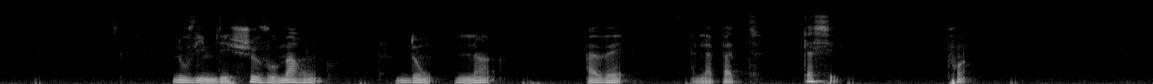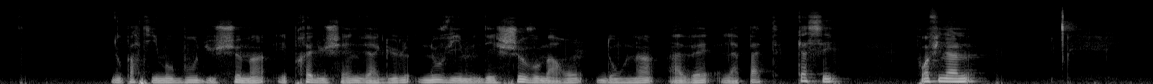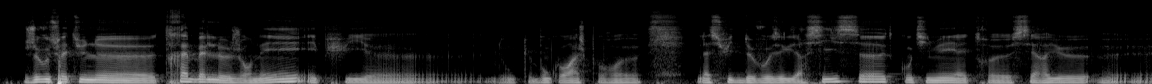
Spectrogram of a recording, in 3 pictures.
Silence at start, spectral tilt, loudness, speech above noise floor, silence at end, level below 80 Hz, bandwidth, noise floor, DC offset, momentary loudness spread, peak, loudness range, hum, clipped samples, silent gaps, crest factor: 0.35 s; -6.5 dB/octave; -29 LUFS; 38 dB; 0 s; -42 dBFS; 13 kHz; -65 dBFS; under 0.1%; 13 LU; -4 dBFS; 11 LU; none; under 0.1%; none; 26 dB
